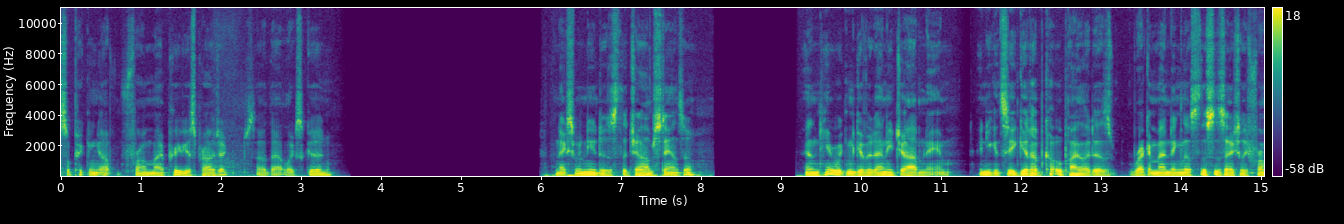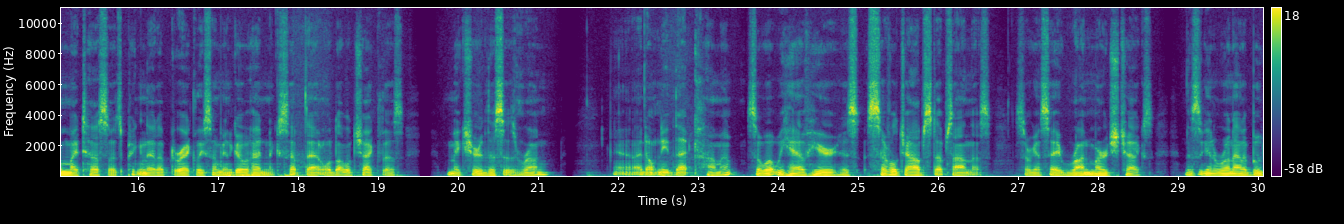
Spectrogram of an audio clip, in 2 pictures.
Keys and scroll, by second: 1.4 Tab, 17.2 Tab.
